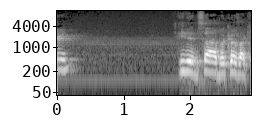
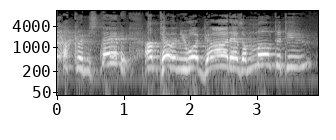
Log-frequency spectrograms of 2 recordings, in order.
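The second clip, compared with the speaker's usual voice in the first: raised, driving sermon voice with bursts of laughter; fervent preaching; 5 semitones higher than usual. Acted. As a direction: preach it out with joy to the congregation. Preaching builds up.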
